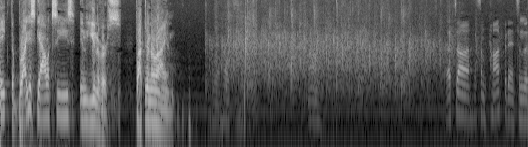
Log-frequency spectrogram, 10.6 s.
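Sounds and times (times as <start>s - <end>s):
speech: 0.0s - 3.6s, 9.1s - 10.5s
audience applause in a room: 4.1s - 9.7s.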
